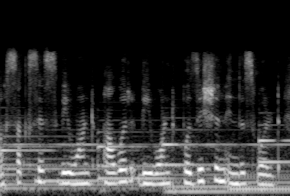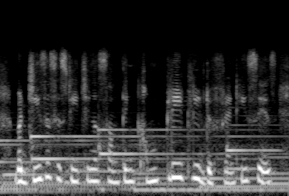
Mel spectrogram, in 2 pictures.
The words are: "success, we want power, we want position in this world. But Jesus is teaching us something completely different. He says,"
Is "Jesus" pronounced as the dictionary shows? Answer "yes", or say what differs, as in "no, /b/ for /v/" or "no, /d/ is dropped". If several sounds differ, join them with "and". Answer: yes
